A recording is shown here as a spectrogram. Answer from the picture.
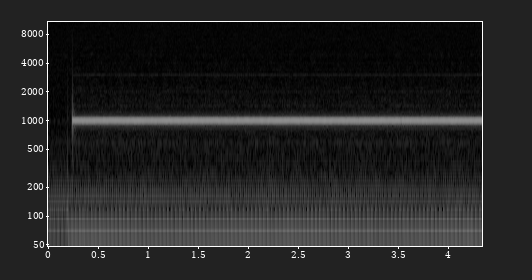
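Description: A steady, single-pitch line-up test tone on a videotape recording, starting a moment in over a faint low hum.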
